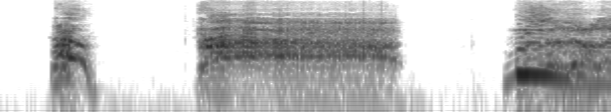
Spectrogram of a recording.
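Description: A young man shrieks loudly.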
